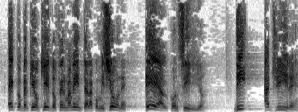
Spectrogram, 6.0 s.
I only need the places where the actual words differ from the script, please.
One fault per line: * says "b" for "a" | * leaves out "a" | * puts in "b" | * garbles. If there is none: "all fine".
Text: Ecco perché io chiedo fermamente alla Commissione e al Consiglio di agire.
all fine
